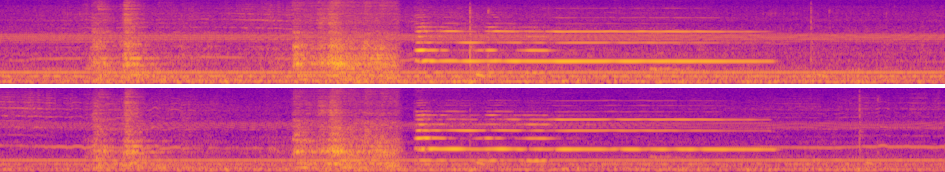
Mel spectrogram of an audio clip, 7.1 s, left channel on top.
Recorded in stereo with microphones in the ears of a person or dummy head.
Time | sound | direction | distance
0.6 | a sliding door | 55° left (ahead or behind) | 1.1 m
3.1 | a flute | 5° left (ahead or behind) | 2 m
